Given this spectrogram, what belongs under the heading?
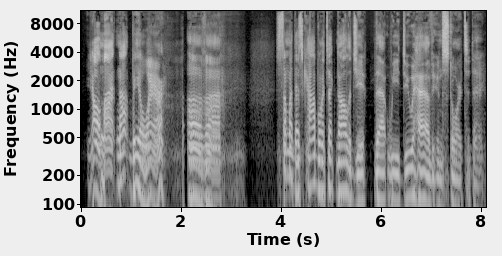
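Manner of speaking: lightly voiced cowboy accent dropping low as if a knob was turned; cowboy accent knob twisted. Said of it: "it turns out that's my accent knob".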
